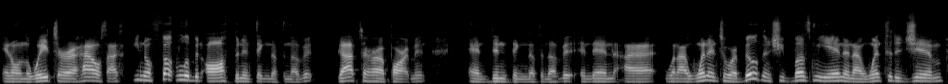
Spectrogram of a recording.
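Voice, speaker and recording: A man with a fairly high voice talks fast on a recording with no echo. Born in Trinidad and Tobago and raised in New York, he's a guest entrepreneur telling his life story in a casual interview, rambling through anecdotes with lots of fillers.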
